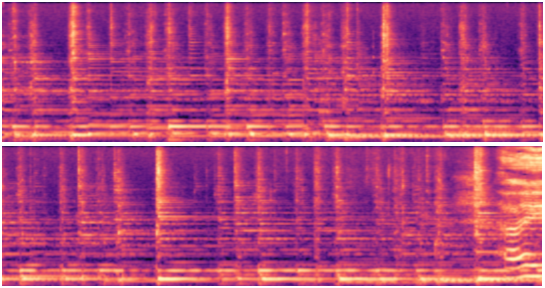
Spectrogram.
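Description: Acoustic guitar played with the fingers, strumming and plucking chords in a steady rhythm.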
